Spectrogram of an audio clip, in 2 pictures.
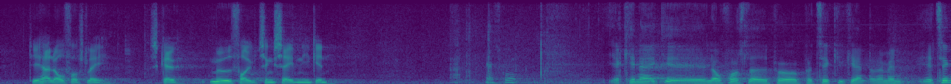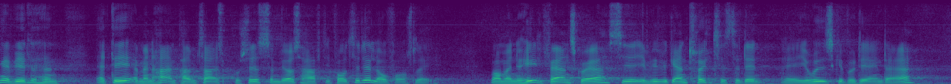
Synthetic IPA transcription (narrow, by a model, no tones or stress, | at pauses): d̥ehæɐ̰lɒʊfɒslɛ̰ɪ | sɡ̥æmøːð̞ˠəfɒ̽lɡ̥ət͡sʰe̝ŋsɛ̰ːd̥n̩iɡ̥en | sɡo | jɑ̈ɪkʰenɐe̝ɡ̥lɒʊfɒːslɛ̰ːð̩ˠpʰɒ̽pʰɒ̽t͡sʰeɡ̥ɡ̥iɡ̥æn̰d̥ɐnəmenjɑ̈ɪt͡sʰeŋɡ̥ɐiʋiɐɡ̥liɦe̝ð̰ˠn̩æd̥e̝æmænɦɑ̈e̝npʰɑ̈lɐment͡sʰɑ̰̈ːisɡ̥̚pʰʁo̝sesːɒ̽mʋiɒ̽sə̥hɑ̈hɑ̈fd̥ifɔːhɒ̽l̰t͡sʰe̝ld̥elɒʊfɒːslɛ̰ːɪ | ʋɒmænjo̝ɦe̝̰ːld̥fæɐn̩sɡ̥uʋæːɐsiːɐjæʋiʋe̝ɡ̥æɐnət͡sʰʁœɡ̥̚t͡sʰesd̥ed̥enjuʁḭðˠisɡ̥əʋuɐd̥e̝̰ɐ̰eŋd̥ɑ̈æɐ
